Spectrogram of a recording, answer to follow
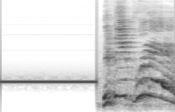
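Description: A steady, pure test-tone beep, the kind that goes with colour bars, held for just over a second and cut off abruptly with a click. A woman's voice follows near the end.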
